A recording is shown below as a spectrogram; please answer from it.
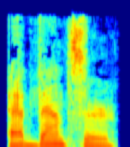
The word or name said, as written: advancer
